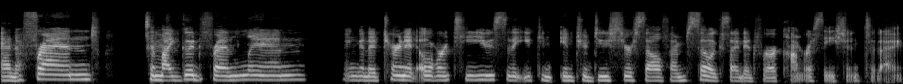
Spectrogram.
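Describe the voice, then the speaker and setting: A woman's bright, sharp voice at medium pitch, with a Boston accent and a fairly slow pace, dry and close with no echo against a quiet background. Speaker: podcast co-host, counselor. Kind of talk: podcast introduction. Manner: quieter than usual.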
